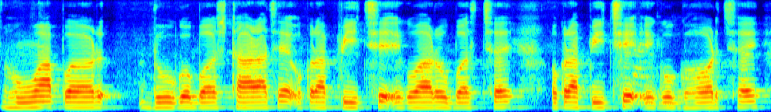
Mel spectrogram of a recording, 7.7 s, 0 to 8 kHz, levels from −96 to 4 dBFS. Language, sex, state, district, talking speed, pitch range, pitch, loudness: Maithili, male, Bihar, Samastipur, 140 wpm, 135-145 Hz, 140 Hz, -17 LUFS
